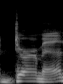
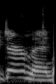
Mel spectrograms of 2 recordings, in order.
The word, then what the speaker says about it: Durman: me uh Sarah durman and that's how I pronounce your last name and I know there's a controversy about how we say it right there is how do you say it I say German okay good good I'm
